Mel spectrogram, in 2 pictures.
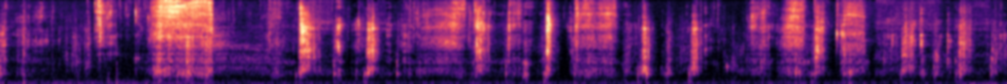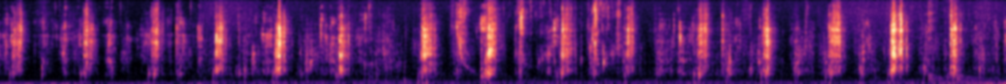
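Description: Close-miked chewing and biting of food, mouth noises in a quick run of short wet clicks, with one louder rush of noise about one and a half seconds in.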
